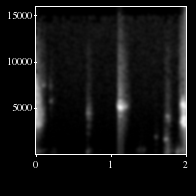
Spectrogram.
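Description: A pause in a man's speech: a short hiss as his last word ends, a brief faint high hiss about a second in, and otherwise near quiet until his voice resumes near the end.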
